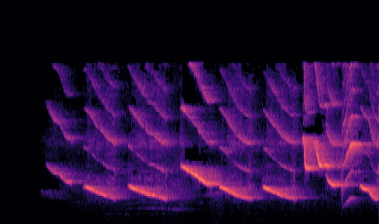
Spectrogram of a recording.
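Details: A Large-billed Seed-Finch training song, the 'kiauw' part, of clear, high, descending whistled notes, about two per second, ending in a quick rising flourish, used to teach captive birds.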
